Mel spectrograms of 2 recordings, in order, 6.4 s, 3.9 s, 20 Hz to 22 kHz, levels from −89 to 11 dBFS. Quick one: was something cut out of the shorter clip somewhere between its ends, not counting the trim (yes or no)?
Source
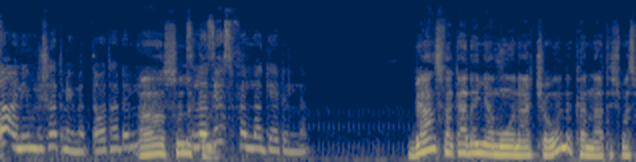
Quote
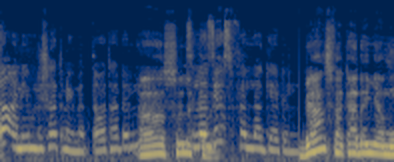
yes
